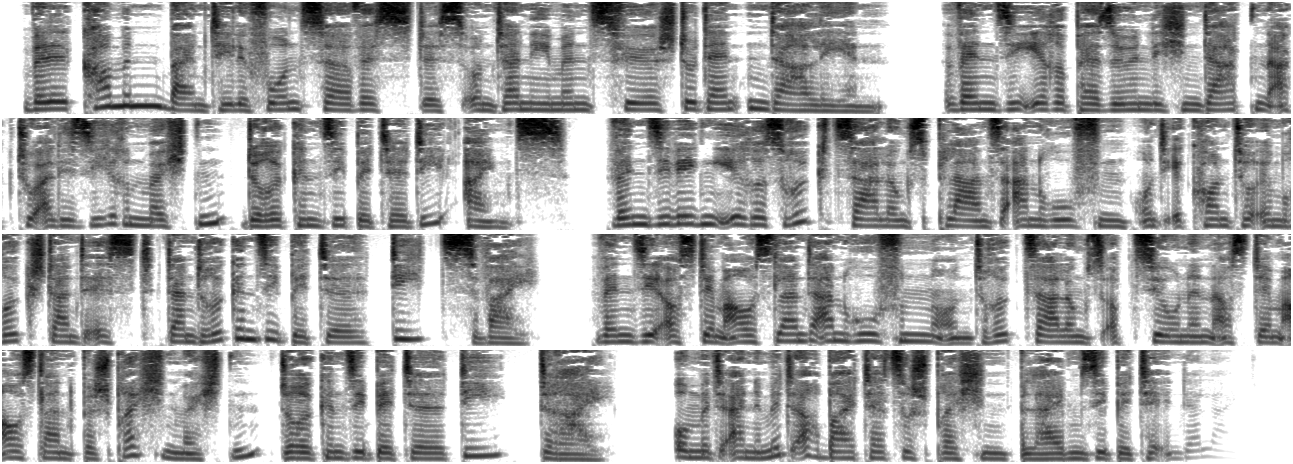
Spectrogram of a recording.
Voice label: ivr

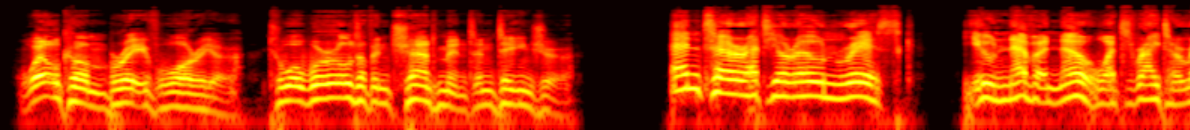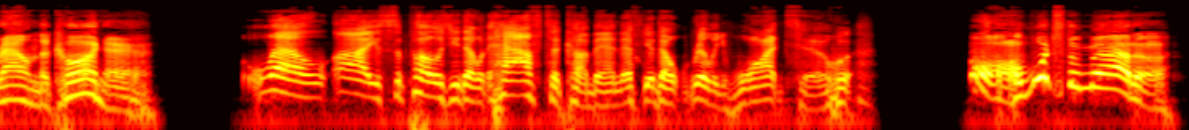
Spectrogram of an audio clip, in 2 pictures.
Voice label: animation english

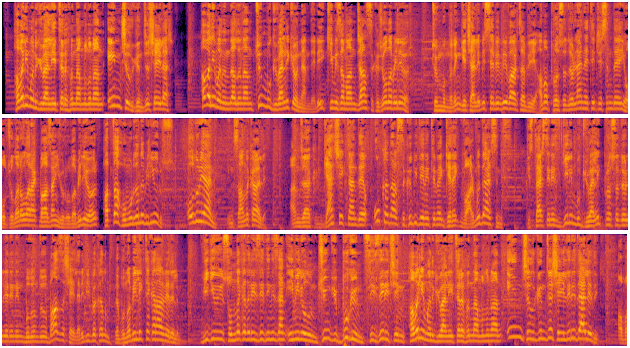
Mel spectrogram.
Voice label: youtube narrator

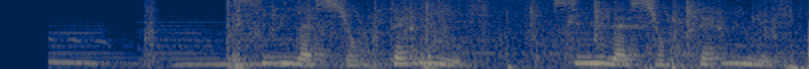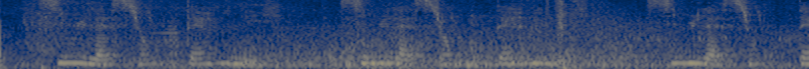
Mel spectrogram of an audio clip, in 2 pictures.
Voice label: animation

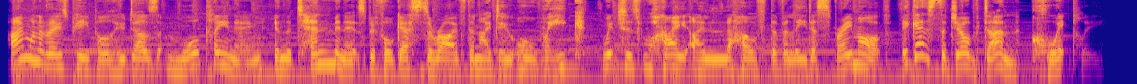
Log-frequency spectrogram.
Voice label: commercial; vileda

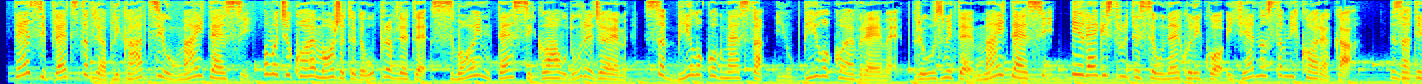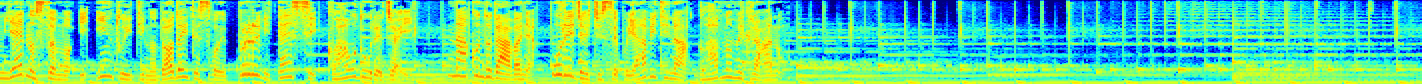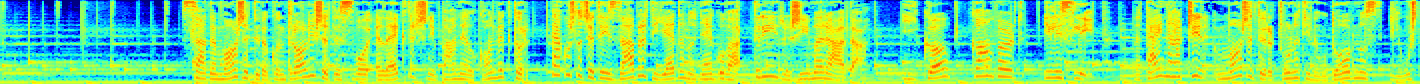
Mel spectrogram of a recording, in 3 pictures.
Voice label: explainer; my tessi

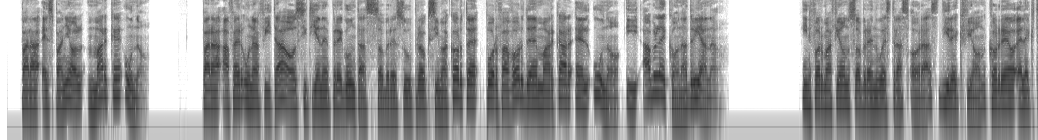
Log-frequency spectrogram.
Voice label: spanish ivr

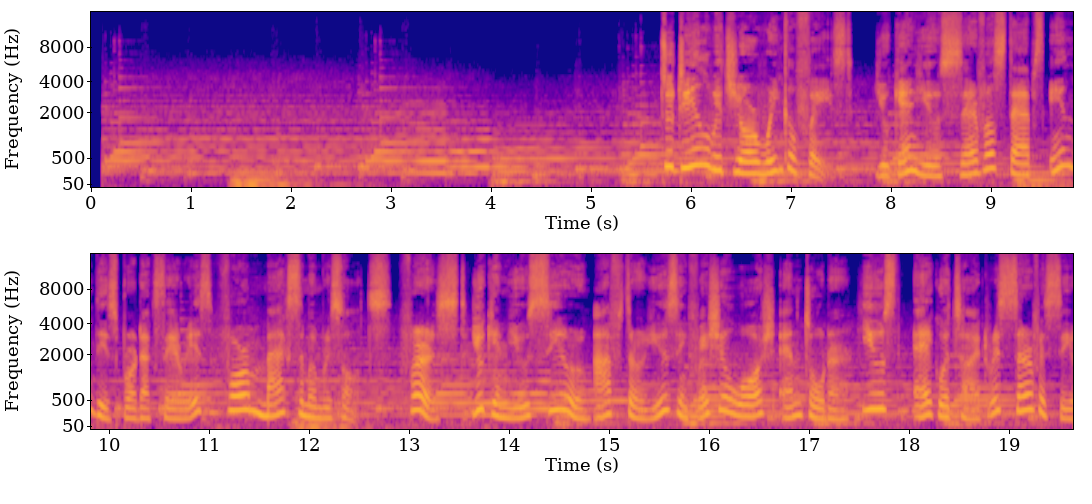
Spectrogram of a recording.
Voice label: skin explainer; logically

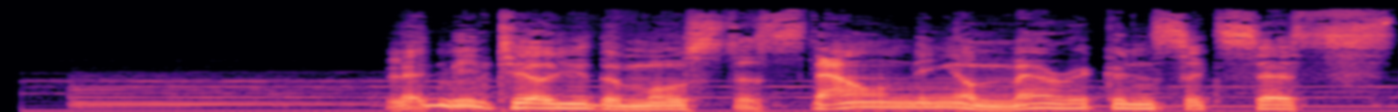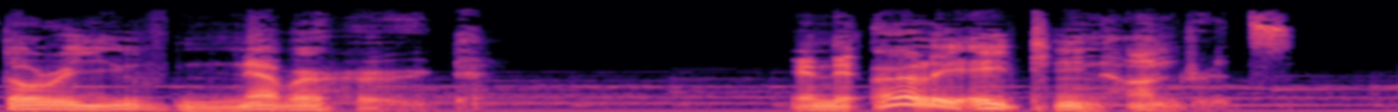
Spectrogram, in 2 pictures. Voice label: documentary; a brave man

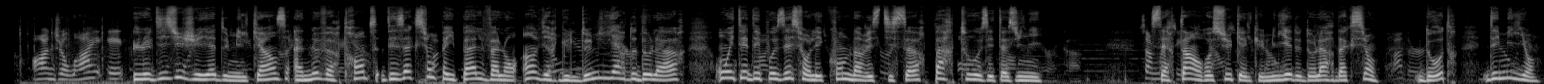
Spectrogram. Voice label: voice over

